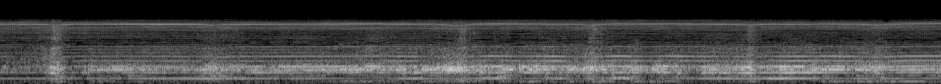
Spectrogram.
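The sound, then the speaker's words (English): A blender blends a drink with coconut oil in it, running continuously at high speed, a loud, steady buzzing motor whine with strong harmonics, broken by a few brief rattling surges as the contents churn. No one speaks. “You get to hear me blend my drink again.”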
